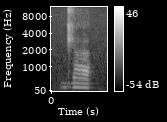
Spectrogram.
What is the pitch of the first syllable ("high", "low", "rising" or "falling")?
low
